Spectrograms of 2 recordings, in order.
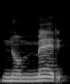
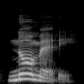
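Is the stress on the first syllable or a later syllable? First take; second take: later; first. First: The stress is on a later syllable. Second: The stress is on the first syllable. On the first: The speaker calls it wrong. "rather than" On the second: The speaker calls it right. "always puts the stress on the very first vowel"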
